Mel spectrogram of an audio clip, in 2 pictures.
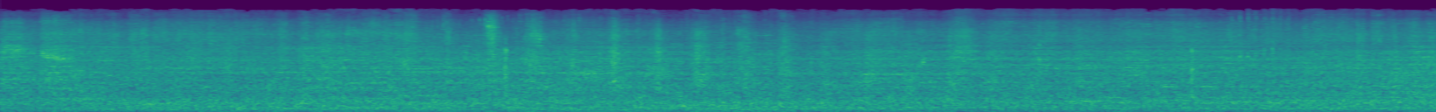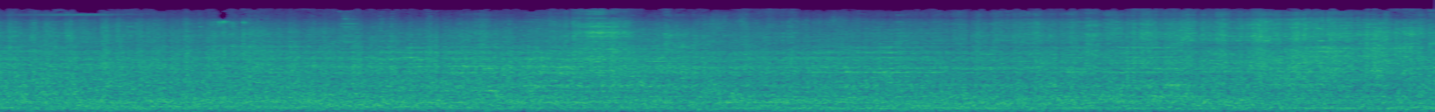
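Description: Freight cars (boxcars, covered hoppers and tank cars) rolling past close by: a steady, loud rumble of steel wheels on rail.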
